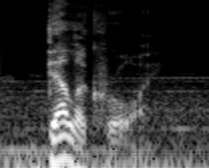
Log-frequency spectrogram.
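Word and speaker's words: Delacroix: Jones and Dicky delaqua the villagers pronounced this name delacroy eventually made a great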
